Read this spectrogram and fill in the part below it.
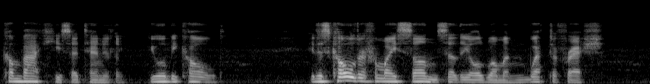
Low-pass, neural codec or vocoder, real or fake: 7.2 kHz; none; real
